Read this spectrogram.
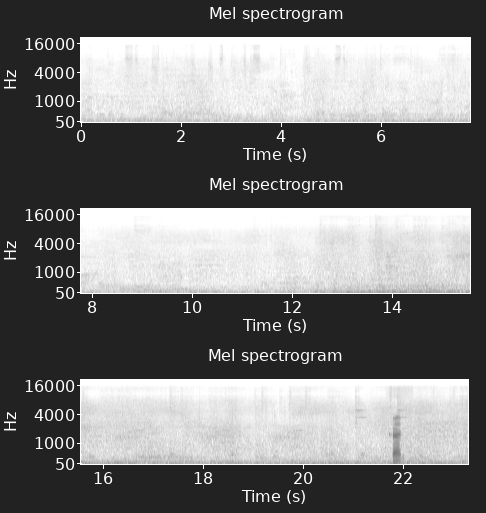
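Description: Spell effects and combat sounds from a game clash and whoosh throughout.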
